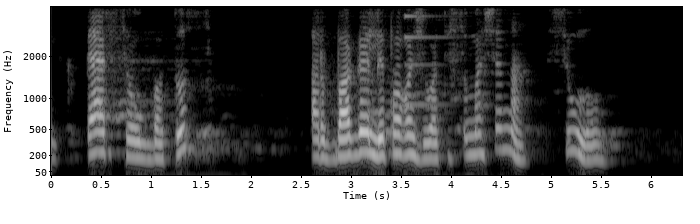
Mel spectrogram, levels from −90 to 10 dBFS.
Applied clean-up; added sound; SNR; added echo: classical method WPE with log-MMSE.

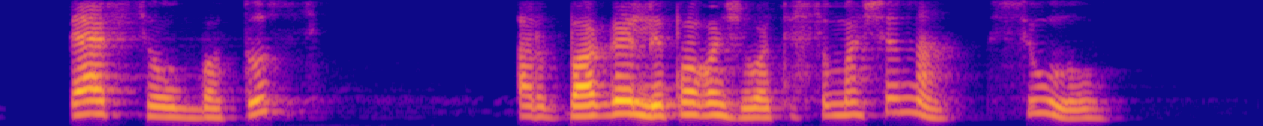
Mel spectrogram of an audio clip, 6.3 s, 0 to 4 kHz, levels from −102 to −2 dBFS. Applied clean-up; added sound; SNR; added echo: neural mask model DeepFilterNet 3.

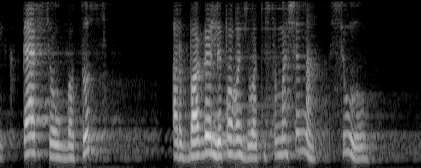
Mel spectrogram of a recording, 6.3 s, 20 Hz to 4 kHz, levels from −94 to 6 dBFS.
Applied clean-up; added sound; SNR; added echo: neural separator model SepFormer DNS4.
